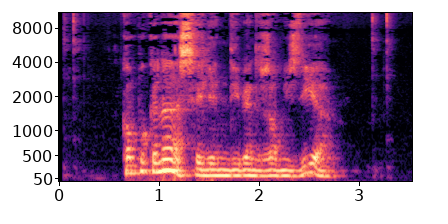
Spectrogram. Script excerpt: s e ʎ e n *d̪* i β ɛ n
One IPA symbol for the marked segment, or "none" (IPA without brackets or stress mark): d̪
